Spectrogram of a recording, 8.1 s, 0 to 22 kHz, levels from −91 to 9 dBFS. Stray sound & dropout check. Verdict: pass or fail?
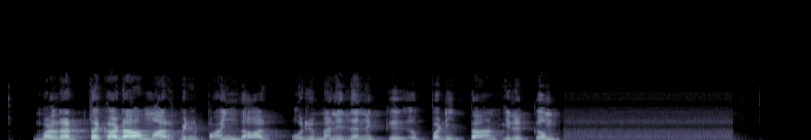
pass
